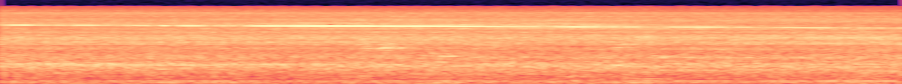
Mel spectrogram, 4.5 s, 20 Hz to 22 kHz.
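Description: Keio 7000 series electric commuter train running on the line, heard from inside the car: a steady rumble of wheels on rail and running gear, with a faint high whine slowly falling in pitch.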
